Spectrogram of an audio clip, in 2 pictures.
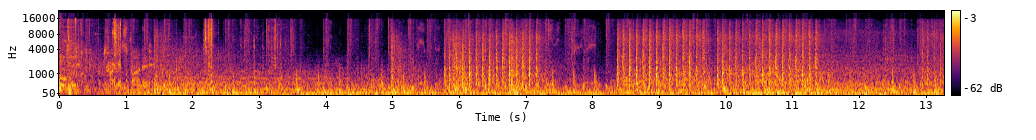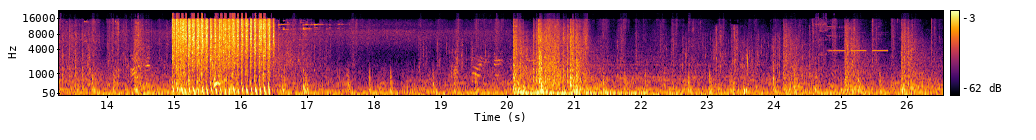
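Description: Sustained automatic gunfire in The Division 2, rapid bursts stacking into dense fusillades with a louder close volley midway, while a player talks over the shooting.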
